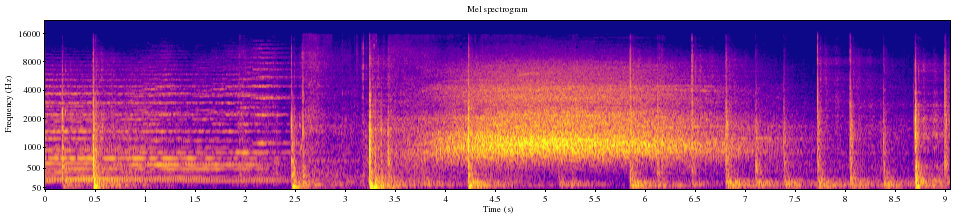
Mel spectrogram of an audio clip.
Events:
[0.00, 2.43] music
[0.11, 0.25] tap dance
[0.43, 0.63] tap dance
[2.42, 2.75] tap dance
[3.21, 3.55] tap dance
[3.23, 7.70] cheering
[4.22, 4.46] tap dance
[5.13, 5.39] tap dance
[5.82, 6.65] tap dance
[6.79, 6.93] tap dance
[7.05, 7.19] tap dance
[7.37, 7.54] tap dance
[7.71, 7.92] tap dance
[8.04, 8.21] tap dance
[8.37, 8.55] tap dance
[8.69, 8.84] tap dance
[8.97, 9.05] tap dance

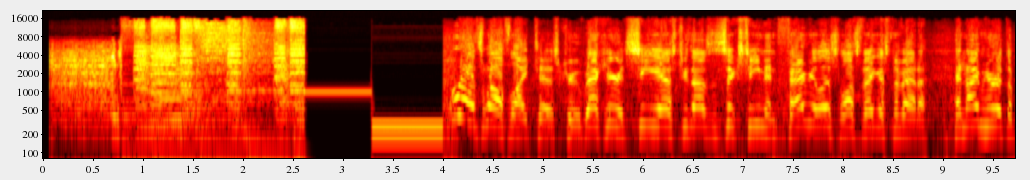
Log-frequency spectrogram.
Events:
[0.03, 0.64] white noise
[0.03, 0.68] music
[0.62, 0.75] human voice
[0.87, 2.60] music
[2.59, 3.25] bleep
[3.25, 3.96] sine wave
[3.95, 9.72] television
[3.96, 9.72] mechanisms
[4.04, 8.83] male speech
[8.83, 9.07] breathing
[9.10, 9.72] male speech

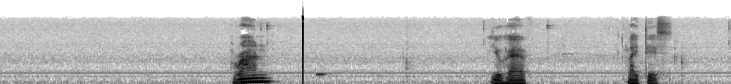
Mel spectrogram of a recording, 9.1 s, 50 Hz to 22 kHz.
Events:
[0.00, 9.13] mechanisms
[2.87, 3.45] man speaking
[3.21, 3.44] clicking
[3.76, 3.83] tick
[3.94, 4.07] brief tone
[5.03, 5.16] generic impact sounds
[5.98, 6.13] clicking
[6.10, 6.65] man speaking
[6.82, 6.95] clicking
[7.71, 7.85] clicking
[7.79, 8.40] man speaking
[8.40, 8.58] clicking

